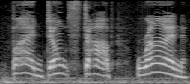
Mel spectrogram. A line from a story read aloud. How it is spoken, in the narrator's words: Bugs screamed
